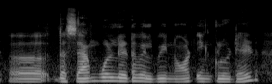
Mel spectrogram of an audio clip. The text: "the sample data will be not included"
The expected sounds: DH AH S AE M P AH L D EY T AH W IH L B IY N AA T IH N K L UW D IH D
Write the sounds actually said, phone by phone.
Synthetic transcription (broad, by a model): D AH S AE M B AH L D EY T AH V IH L B IY N AA T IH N K L UW D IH D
